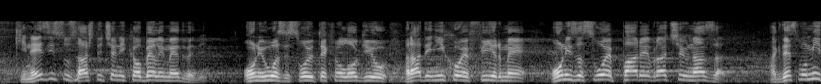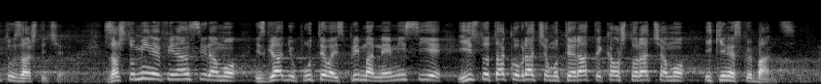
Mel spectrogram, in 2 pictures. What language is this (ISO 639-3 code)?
srp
